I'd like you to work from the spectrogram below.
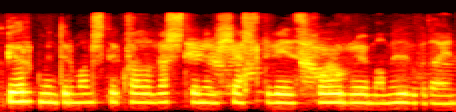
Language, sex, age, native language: Icelandic, female, 12, Icelandic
